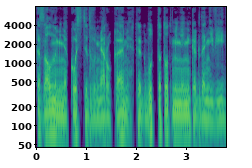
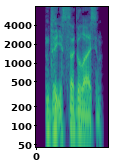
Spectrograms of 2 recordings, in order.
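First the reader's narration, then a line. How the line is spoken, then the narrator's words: Snorting grunt. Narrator (Russian): хмыкнул Костя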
